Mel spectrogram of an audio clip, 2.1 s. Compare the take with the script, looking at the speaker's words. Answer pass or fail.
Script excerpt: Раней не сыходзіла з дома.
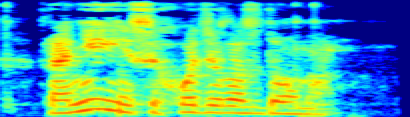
pass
